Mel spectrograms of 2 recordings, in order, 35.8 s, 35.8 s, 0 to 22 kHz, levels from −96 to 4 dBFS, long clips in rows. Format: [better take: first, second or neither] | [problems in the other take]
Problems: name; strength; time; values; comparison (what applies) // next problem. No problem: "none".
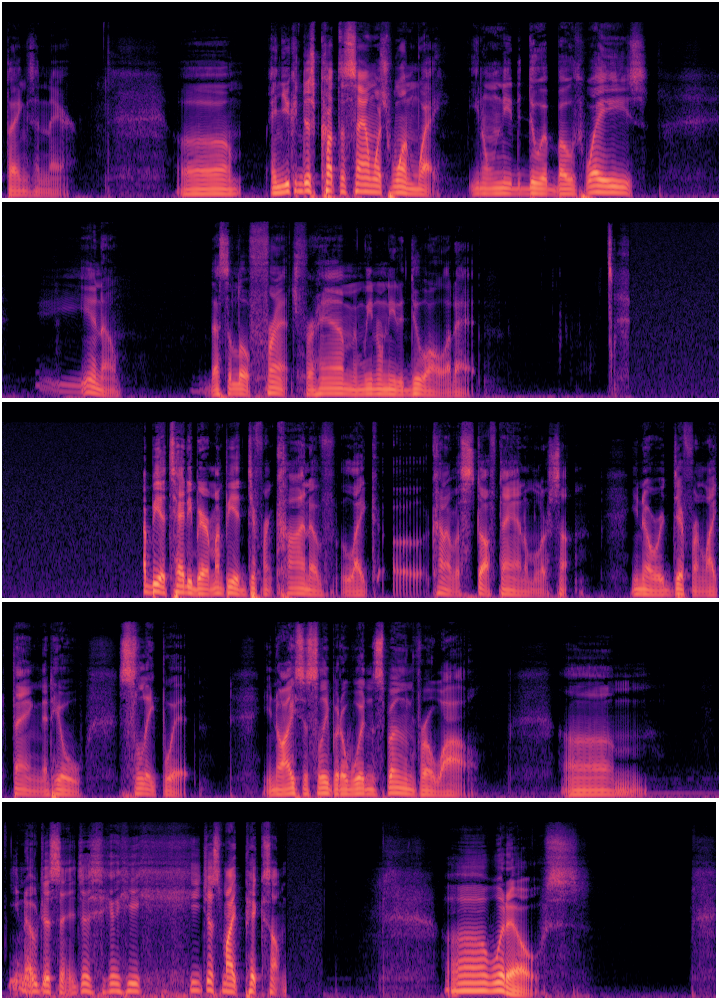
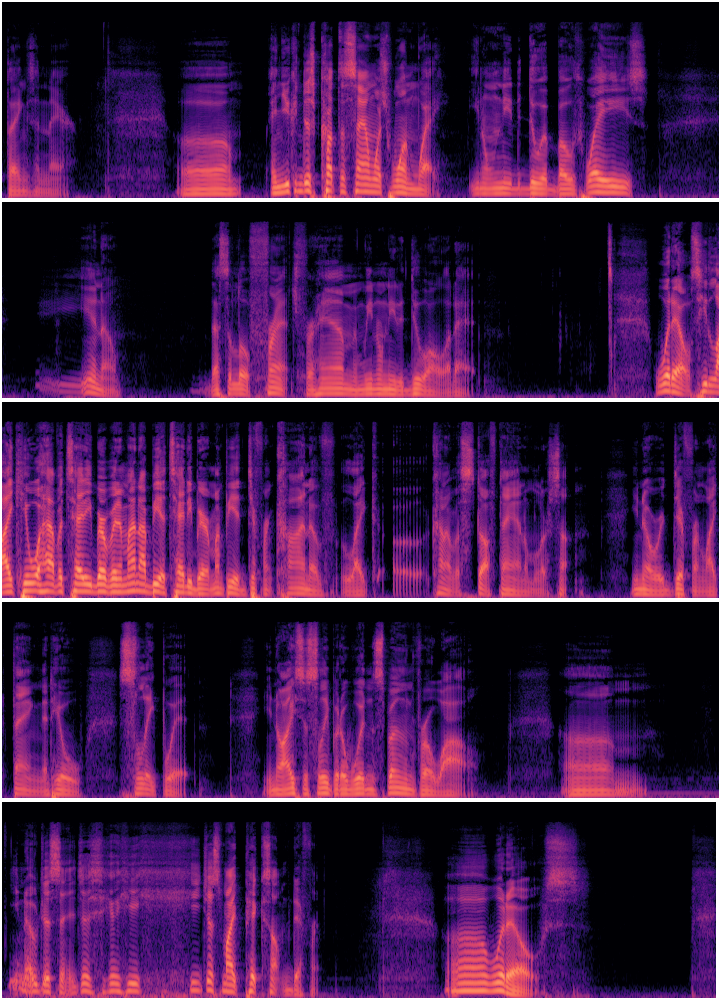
second | audio cutting out; at 13 s for 2.5 s and at 32 s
